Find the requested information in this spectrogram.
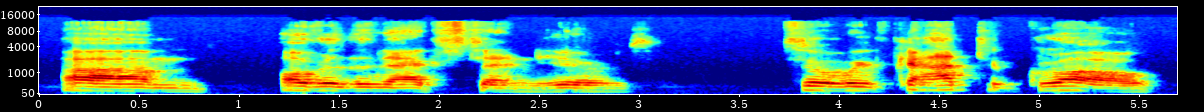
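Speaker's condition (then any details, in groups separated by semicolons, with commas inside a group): ALS; declining health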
